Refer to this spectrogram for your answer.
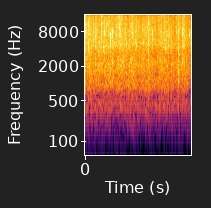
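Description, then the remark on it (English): An audience claps steadily, a dense wash of many hands applauding at once, sustained and fairly loud throughout with no voices standing out. “Clap your hands and say, I need some of that in my life.”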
